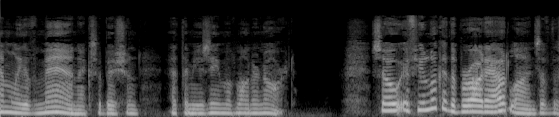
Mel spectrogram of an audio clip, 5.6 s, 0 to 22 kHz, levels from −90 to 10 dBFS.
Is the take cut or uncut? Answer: uncut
